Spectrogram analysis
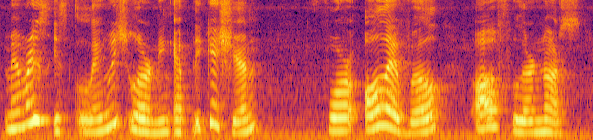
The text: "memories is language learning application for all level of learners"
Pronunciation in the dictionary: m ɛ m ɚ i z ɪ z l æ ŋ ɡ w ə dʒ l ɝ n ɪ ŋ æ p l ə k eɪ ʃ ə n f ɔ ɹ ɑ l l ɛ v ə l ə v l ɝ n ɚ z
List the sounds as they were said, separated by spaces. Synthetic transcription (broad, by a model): m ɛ m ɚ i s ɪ s l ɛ ŋ ɡ w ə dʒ l ɝ n ɪ ŋ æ p l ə k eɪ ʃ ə n f ɔ ɹ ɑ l l ɛ v ə l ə f l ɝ n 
